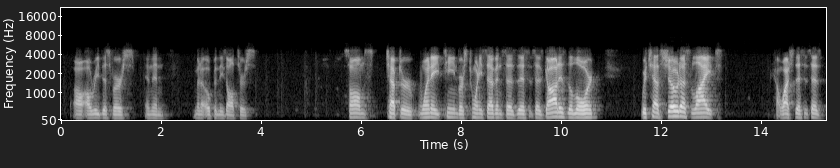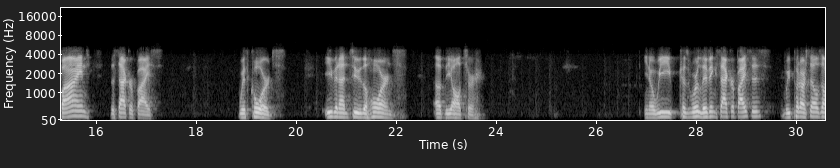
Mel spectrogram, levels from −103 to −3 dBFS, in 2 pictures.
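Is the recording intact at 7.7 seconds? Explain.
Yes, the audio is intact at 7.7 seconds, with no fault at that moment.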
